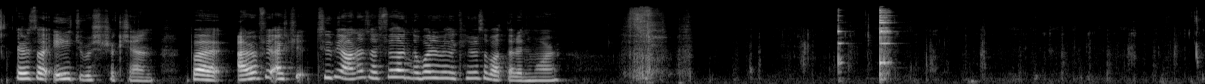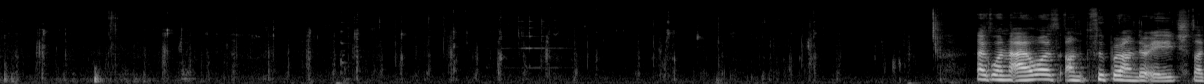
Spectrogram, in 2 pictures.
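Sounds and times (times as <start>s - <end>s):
person chewing food: 7.3s - 21.6s.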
